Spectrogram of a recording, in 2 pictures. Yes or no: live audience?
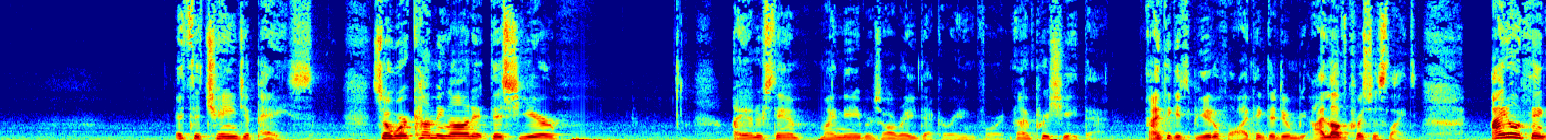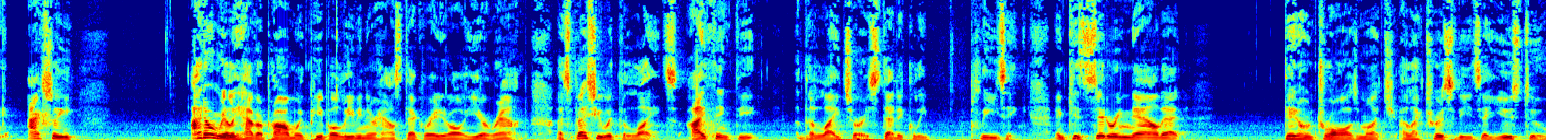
no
